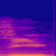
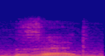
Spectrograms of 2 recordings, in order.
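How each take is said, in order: First: The letter is said as zee. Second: The letter is said as zed. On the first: The speaker calls it wrong. "I'm saying Z incorrectly" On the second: The speaker calls it right. "I have to say it properly"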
